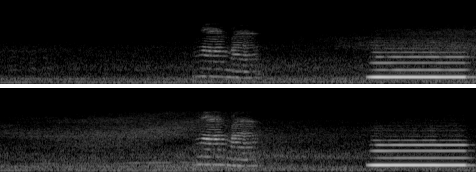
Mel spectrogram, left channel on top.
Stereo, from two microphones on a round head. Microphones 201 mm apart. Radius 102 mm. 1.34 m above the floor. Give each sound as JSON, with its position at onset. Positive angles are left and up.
{"t": 1.9, "sound": "a child speaking", "side_deg": -30, "distance_m": 0.6}
{"t": 3.7, "sound": "a flute", "side_deg": 5, "distance_m": 0.5}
